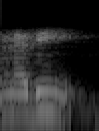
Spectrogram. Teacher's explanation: நரி அப்படிங்கும்போது அந்த நாக்கு ஆட்டோமேட்டிக்கா பல்லோட அடிப்பகுதியை போய் தொடும். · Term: நகரம்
